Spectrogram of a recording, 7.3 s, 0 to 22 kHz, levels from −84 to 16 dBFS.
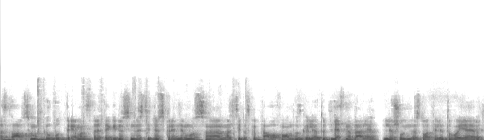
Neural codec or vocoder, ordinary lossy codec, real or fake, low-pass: none; AAC, 32 kbps; real; 9.9 kHz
